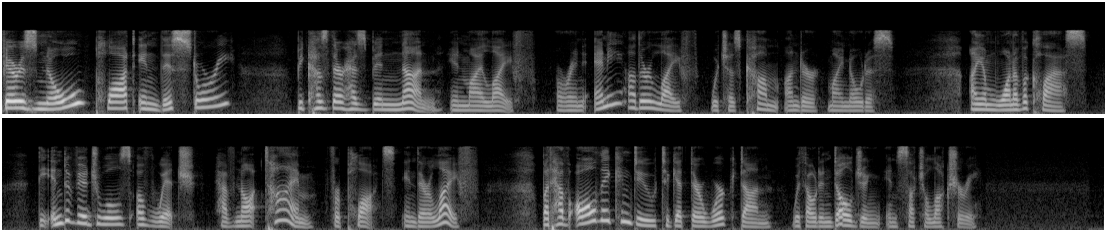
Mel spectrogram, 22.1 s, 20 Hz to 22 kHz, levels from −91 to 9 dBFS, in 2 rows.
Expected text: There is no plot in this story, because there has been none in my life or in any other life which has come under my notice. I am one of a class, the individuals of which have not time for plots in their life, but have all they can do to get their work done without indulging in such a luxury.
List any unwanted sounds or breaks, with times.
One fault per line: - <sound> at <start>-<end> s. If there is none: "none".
none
